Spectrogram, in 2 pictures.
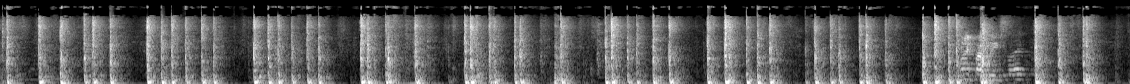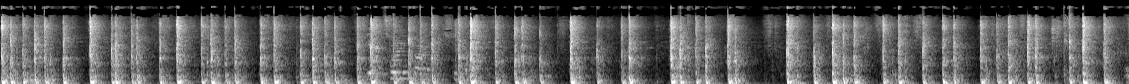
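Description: Two basketballs dribbled hard and fast on a bare concrete floor, a rapid, overlapping run of bounces that echo in a small room.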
